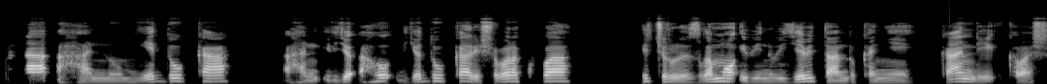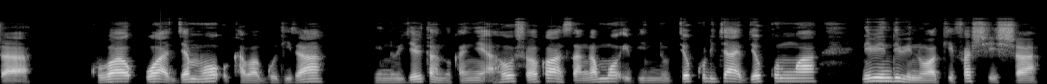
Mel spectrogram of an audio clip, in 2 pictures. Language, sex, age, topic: Kinyarwanda, male, 25-35, finance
